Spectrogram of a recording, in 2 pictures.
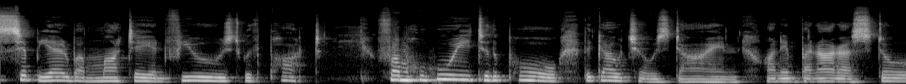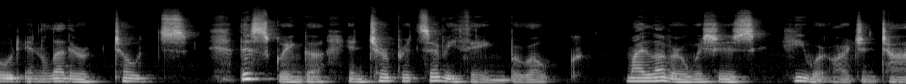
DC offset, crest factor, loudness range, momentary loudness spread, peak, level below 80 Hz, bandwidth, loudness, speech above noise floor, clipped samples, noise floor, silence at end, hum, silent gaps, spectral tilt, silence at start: under 0.1%; 20 dB; 4 LU; 14 LU; -2 dBFS; -68 dBFS; 15.5 kHz; -20 LUFS; 24 dB; under 0.1%; -44 dBFS; 0 s; none; none; -4 dB/octave; 0 s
